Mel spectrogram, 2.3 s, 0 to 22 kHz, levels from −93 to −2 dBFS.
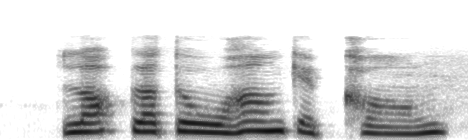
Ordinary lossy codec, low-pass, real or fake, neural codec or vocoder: none; none; fake; codec, 16 kHz, 0.9 kbps, LongCat-Audio-Codec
